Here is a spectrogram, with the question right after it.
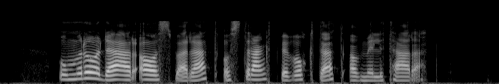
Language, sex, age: Norwegian, female, 18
